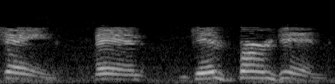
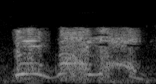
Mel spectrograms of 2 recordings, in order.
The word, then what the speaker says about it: Shane van Gisbergen: Sound it the out! It's not that hard to pronounce. Shane Van Gisbergen? That's what you say every time you reference this poor f***ing man. It's not that hard. Sound it out.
